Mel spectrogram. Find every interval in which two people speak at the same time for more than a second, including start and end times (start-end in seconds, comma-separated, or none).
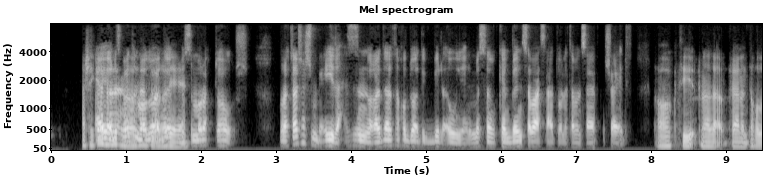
0.6-1.9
